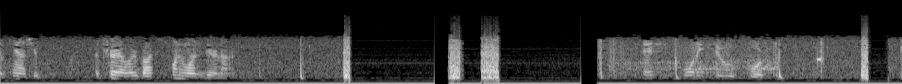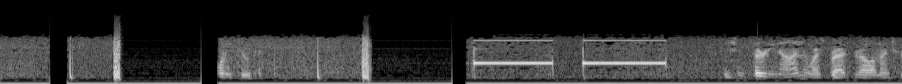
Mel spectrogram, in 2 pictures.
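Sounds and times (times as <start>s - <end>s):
radio hiss bursts: 4.5s - 5.0s, 6.0s - 10.3s, 11.2s - 12.8s
faint garbled radio voice: 6.1s - 7.9s.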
